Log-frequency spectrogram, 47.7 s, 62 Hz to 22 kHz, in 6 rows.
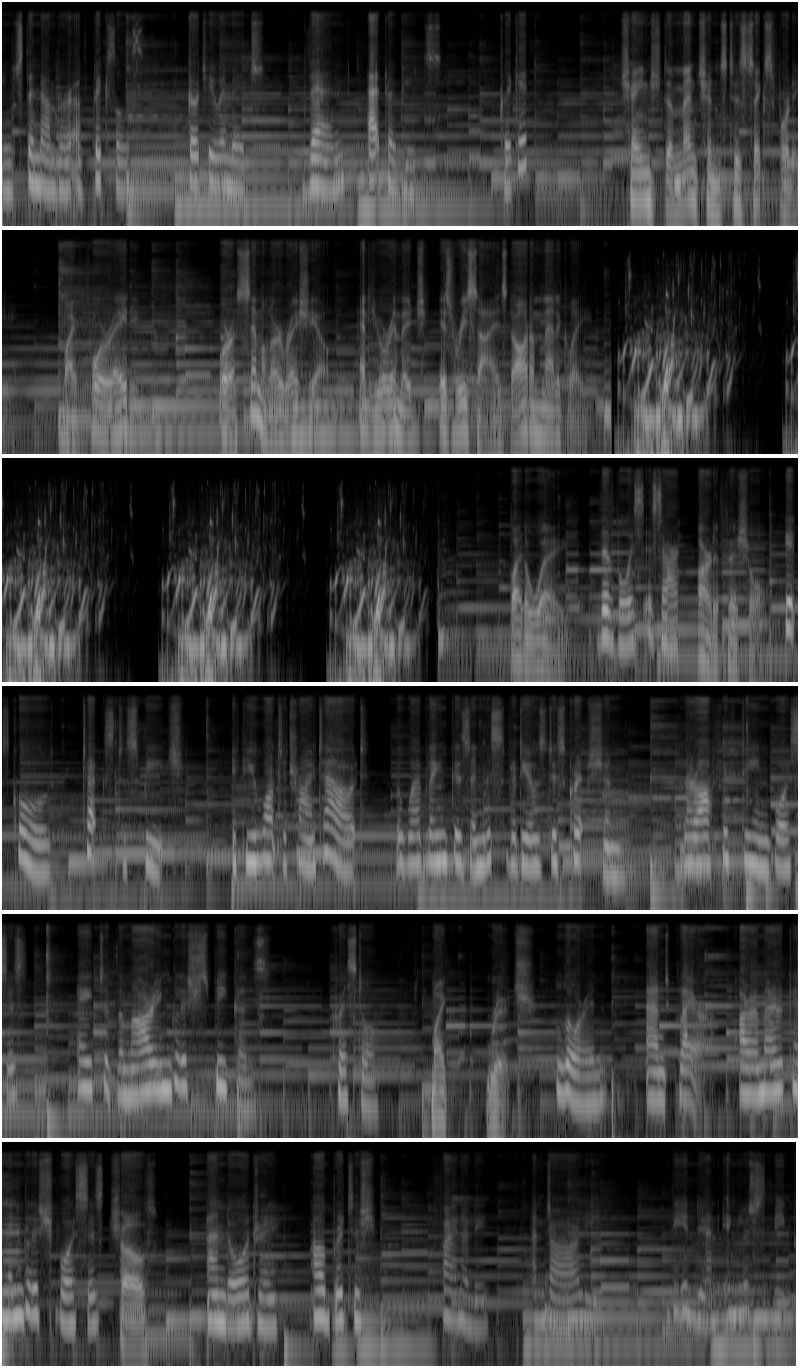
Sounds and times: Speech: 0.0s - 4.4s, 5.0s - 5.3s, 6.2s - 9.4s, 10.2s - 13.8s, 21.0s - 34.5s, 35.2s - 43.6s, 44.2s - 45.8s, 46.5s - 47.7s
Music: 0.0s - 14.1s, 20.3s - 47.7s.

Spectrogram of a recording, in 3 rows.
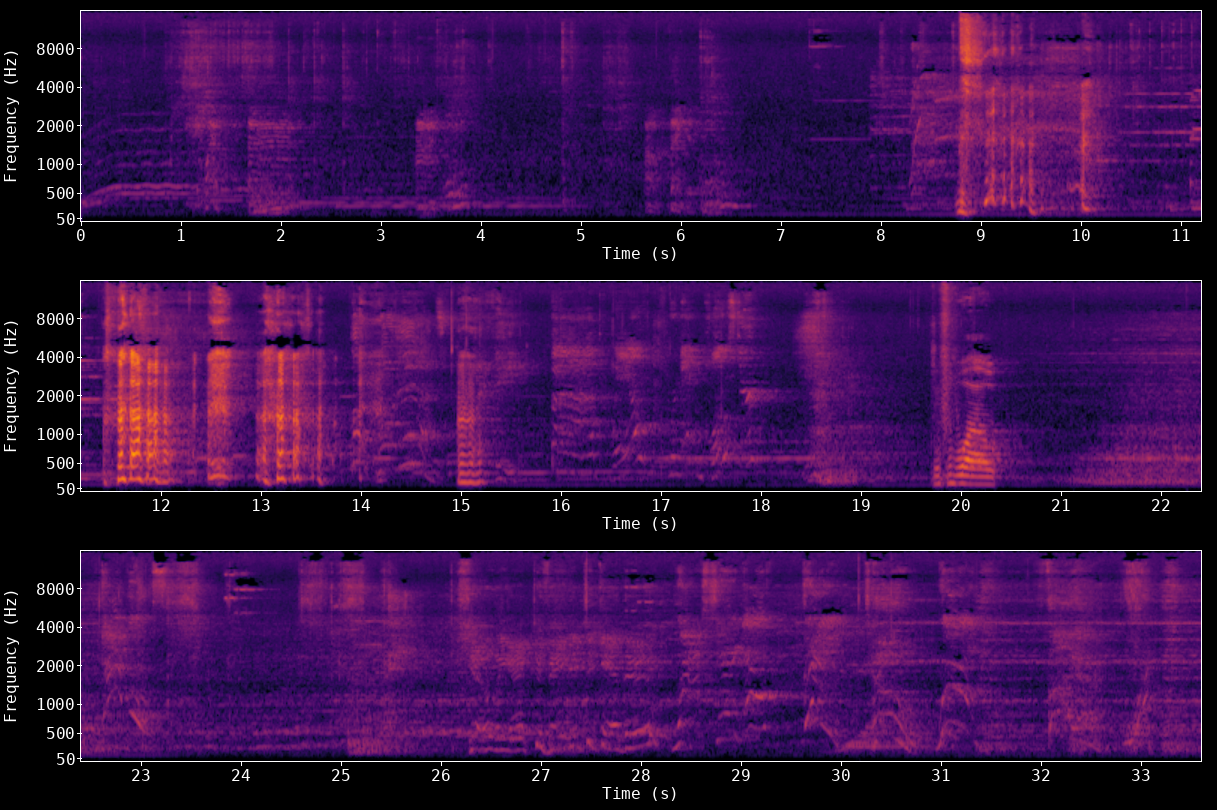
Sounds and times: Music: 0.0s - 19.9s, 20.6s - 33.6s.

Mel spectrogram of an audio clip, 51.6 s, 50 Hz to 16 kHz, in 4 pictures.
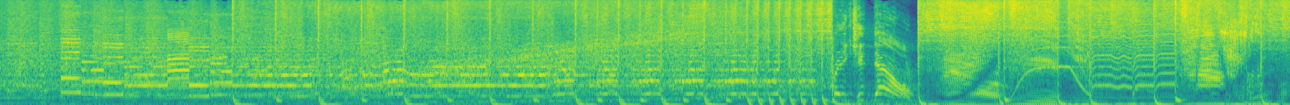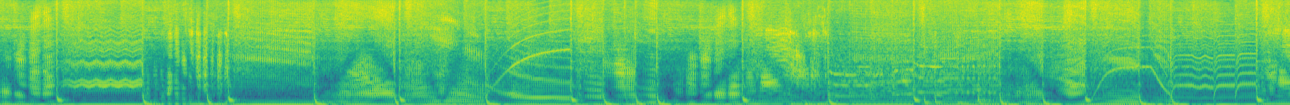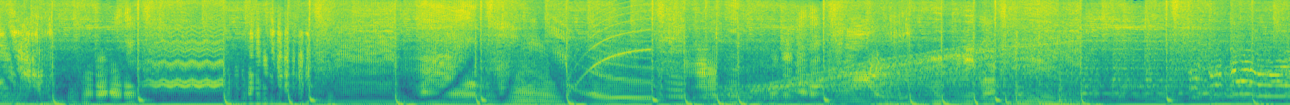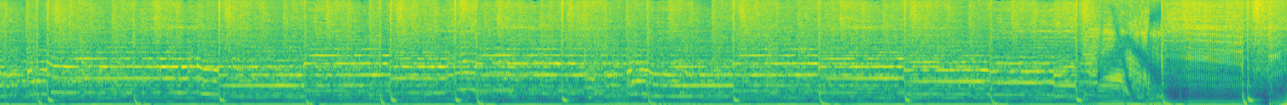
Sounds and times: Dubstep: 0.0s - 51.5s.

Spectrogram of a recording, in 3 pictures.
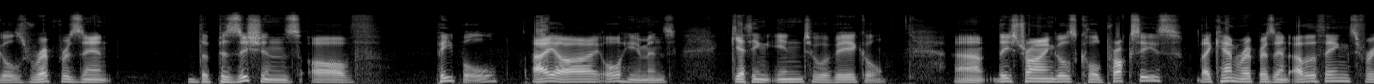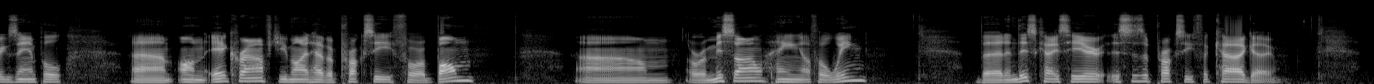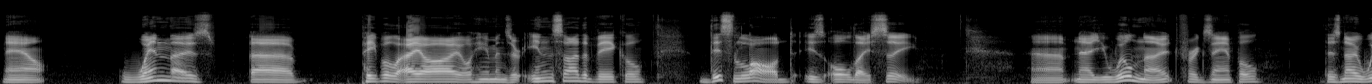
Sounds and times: Speech: 0.0s - 1.2s, 1.9s - 3.8s, 4.4s - 8.9s, 9.5s - 14.4s, 15.0s - 18.6s, 19.5s - 22.5s, 23.5s - 26.6s, 27.5s - 28.0s, 28.7s - 36.8s, 37.8s - 41.2s.

